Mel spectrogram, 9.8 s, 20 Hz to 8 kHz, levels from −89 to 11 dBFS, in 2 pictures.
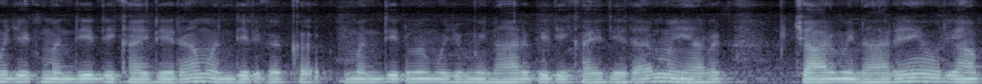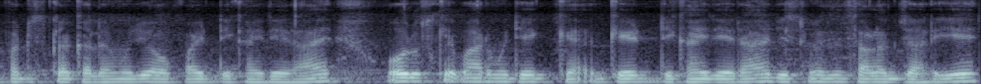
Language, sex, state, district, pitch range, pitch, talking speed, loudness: Hindi, male, Bihar, Jamui, 110-115 Hz, 110 Hz, 305 wpm, -18 LUFS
